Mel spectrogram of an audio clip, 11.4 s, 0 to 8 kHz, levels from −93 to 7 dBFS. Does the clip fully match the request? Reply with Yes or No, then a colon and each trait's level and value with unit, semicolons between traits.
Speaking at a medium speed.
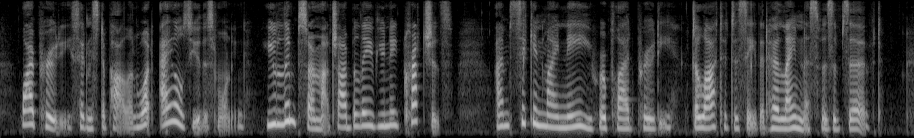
Yes: average, 185 wpm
